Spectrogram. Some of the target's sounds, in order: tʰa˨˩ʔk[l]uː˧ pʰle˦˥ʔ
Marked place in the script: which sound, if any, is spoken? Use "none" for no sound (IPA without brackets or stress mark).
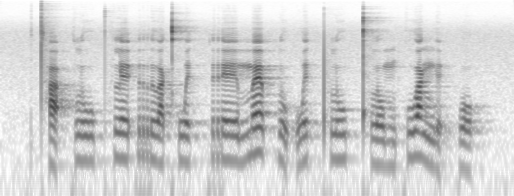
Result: l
